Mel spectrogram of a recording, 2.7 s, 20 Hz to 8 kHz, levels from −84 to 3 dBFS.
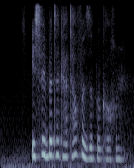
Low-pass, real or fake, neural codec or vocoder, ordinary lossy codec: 7.2 kHz; fake; codec, 16 kHz in and 24 kHz out, 0.9 kbps, LongCat-Audio-Codec, fine tuned four codebook decoder; none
